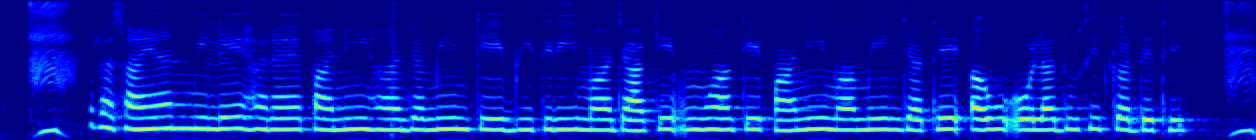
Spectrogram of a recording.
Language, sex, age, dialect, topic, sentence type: Chhattisgarhi, female, 25-30, Western/Budati/Khatahi, agriculture, statement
